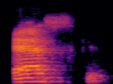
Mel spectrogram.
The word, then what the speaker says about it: asked: You see, you do write I ask with the ED, but the sound here is ask. I asked.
